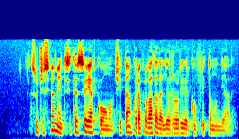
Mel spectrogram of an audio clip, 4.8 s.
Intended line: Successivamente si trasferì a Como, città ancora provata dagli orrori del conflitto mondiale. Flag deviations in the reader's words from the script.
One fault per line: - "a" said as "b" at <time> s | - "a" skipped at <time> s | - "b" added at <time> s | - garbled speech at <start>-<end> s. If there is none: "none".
none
